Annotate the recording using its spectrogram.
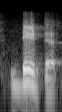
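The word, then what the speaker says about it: debtor: ओ आर ठीक है बहुत लोग बाय मिस्टेक इसको डेप्ट भी कह देते हैं कभी-कभी this is not called डेप्ट बी यहां प्रोनाउंस नहीं होता डेटर ठीक है तो डेटर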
